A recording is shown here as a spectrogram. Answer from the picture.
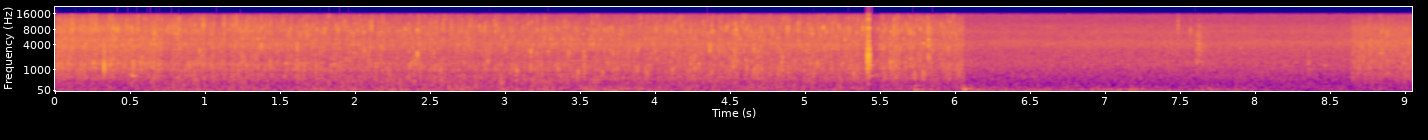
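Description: Masala chicken sizzling and frying in a clay pot as it is stirred with a wooden spatula: the cooking liquid has cooked off, so it is now frying dry. One sharp click about five and a half seconds in, and the sizzle turns fainter from about six seconds in.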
